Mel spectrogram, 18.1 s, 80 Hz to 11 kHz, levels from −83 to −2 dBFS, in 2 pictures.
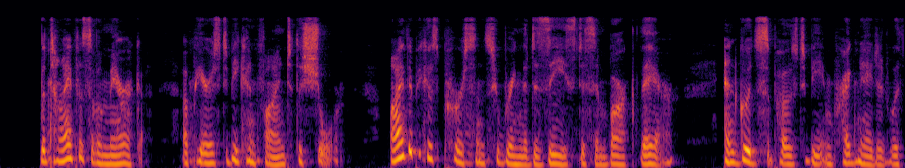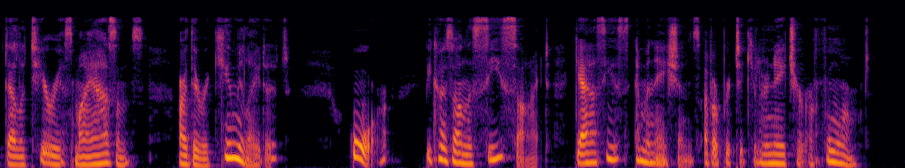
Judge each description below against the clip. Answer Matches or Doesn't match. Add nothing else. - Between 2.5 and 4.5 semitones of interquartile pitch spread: Doesn't match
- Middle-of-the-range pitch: Matches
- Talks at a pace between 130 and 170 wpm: Matches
